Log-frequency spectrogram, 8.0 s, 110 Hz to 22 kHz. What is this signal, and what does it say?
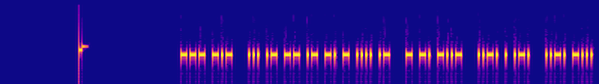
Morse code, heard as a keyed tone, about 40 wpm, 700 Hz. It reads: OK SAMANTHA TNX FER FB
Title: Practice QSO - Exchange 4 - Ending - 40wpm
